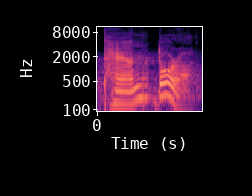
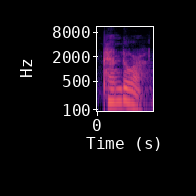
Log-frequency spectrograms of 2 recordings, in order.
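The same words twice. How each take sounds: First: "Pandora" broken into two parts, Pan and dora; name split for meaning. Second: Said in the usual way. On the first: Shown as a demonstration. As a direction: separate "Pandora" slowly after Pan. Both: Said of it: "all gifts".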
